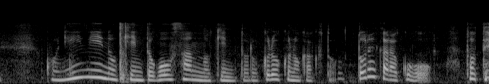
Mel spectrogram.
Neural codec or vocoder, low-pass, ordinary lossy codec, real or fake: none; 7.2 kHz; MP3, 48 kbps; real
